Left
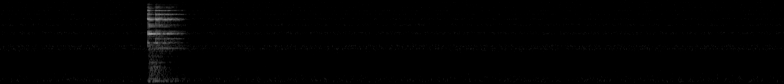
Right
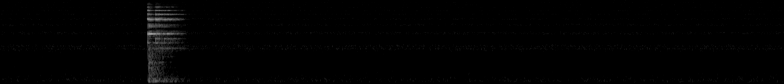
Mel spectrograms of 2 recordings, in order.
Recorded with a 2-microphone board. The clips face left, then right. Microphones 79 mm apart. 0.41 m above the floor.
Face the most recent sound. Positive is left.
turn(degrees=-60)  # may be behind; listen again after turning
